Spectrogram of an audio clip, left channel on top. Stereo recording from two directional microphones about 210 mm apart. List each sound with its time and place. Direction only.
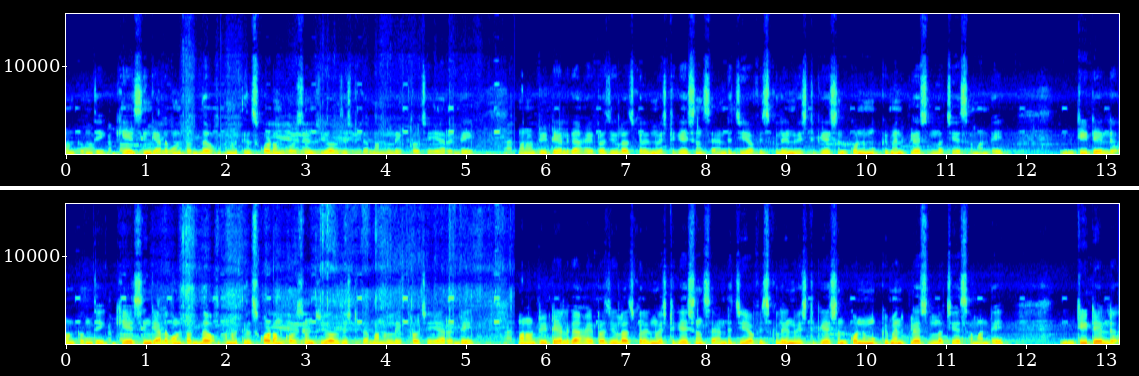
0.0 s a man's voice: 20° right (ahead or behind)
